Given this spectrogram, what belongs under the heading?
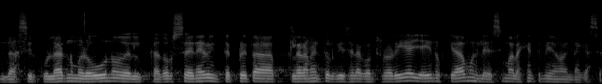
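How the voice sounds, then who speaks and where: Talking at a very fast pace, a man uses a fairly high pitch with fairly even intonation. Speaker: senator. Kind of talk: committee hearing remarks. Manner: halting, with fillers.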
